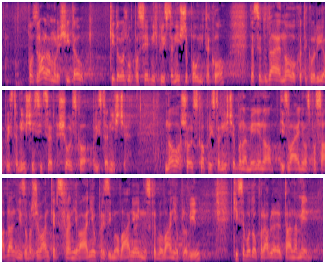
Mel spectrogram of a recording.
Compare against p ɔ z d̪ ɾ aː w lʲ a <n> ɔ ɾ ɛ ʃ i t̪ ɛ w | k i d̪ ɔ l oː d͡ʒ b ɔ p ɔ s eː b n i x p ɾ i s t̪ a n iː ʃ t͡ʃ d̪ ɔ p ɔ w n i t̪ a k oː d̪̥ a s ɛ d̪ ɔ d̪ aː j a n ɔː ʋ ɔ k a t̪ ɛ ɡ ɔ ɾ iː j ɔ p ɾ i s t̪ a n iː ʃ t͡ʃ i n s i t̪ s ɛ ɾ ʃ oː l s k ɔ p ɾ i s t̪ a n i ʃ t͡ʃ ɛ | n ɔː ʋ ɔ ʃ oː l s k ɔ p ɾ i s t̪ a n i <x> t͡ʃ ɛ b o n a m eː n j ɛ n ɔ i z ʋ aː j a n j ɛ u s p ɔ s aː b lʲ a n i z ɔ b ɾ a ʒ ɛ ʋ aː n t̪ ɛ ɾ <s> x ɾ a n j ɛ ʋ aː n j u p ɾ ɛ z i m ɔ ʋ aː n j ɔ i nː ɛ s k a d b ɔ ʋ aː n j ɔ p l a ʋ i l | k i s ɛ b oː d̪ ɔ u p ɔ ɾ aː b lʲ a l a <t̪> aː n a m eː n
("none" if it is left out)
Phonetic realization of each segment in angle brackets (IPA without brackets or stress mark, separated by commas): m, ʃ, s, t̪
